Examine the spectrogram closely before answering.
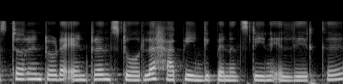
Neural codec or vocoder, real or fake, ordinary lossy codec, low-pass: codec, 16 kHz, about 1 kbps, DyCAST, with the encoder's durations; fake; none; none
